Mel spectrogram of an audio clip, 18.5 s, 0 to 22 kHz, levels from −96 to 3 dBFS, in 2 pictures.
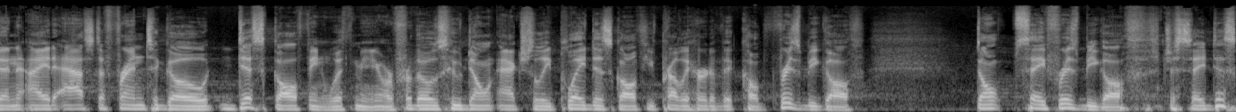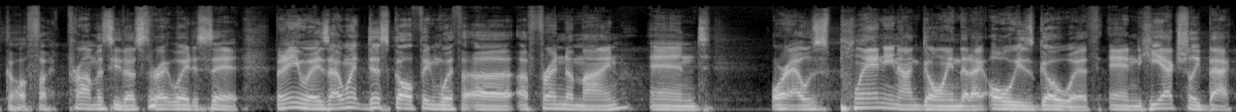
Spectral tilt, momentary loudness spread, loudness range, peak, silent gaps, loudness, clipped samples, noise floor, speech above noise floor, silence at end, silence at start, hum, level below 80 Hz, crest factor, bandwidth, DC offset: -4.5 dB/octave; 5 LU; 3 LU; -8 dBFS; none; -22 LUFS; under 0.1%; -52 dBFS; 30 dB; 0 s; 0 s; none; -60 dBFS; 14 dB; 18 kHz; under 0.1%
